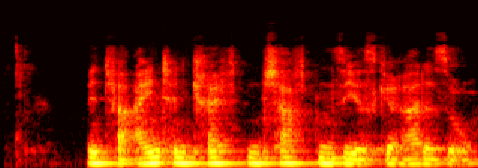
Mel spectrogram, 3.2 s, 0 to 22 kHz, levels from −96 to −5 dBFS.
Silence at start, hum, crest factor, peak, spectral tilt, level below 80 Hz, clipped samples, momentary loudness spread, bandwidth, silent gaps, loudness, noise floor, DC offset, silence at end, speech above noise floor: 0.6 s; none; 16 dB; -10 dBFS; -8 dB/octave; -62 dBFS; under 0.1%; 8 LU; 7 kHz; none; -26 LUFS; -63 dBFS; under 0.1%; 0 s; 39 dB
